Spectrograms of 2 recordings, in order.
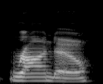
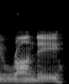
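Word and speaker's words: Ronde: Oh, no. This is Rond. Oh, it's just Rond. R O N D E. Could be Rondie. Getting a little Rondie in here. That's not right.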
